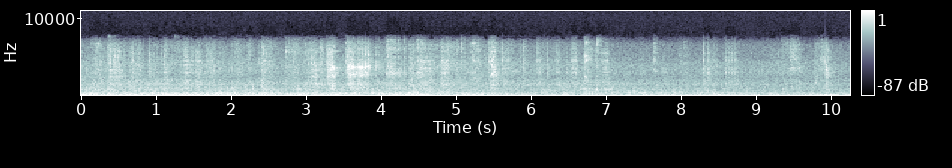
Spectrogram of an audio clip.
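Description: Konstal 105Na tram under way, heard from inside: a steady low rumble of wheels and running gear on the rails, with scattered clicks and rattles. It grows gradually quieter over the second half.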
